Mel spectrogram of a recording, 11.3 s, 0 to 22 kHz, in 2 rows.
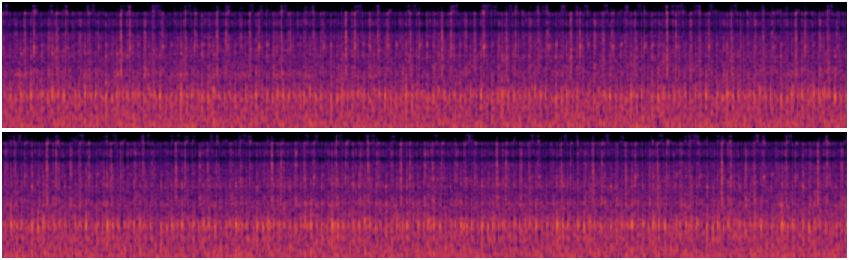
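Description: Sharp, regular metallic ticking at about 140 a minute over the diesel idle: worn tappets and camshaft opening up valve lash.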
